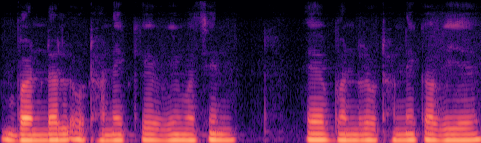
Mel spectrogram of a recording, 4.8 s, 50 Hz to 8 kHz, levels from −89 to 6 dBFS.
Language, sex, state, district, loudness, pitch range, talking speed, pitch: Hindi, male, Chhattisgarh, Kabirdham, -18 LUFS, 115-125 Hz, 150 wpm, 120 Hz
